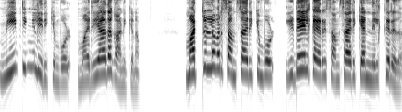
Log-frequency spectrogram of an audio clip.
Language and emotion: Malayalam, angry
